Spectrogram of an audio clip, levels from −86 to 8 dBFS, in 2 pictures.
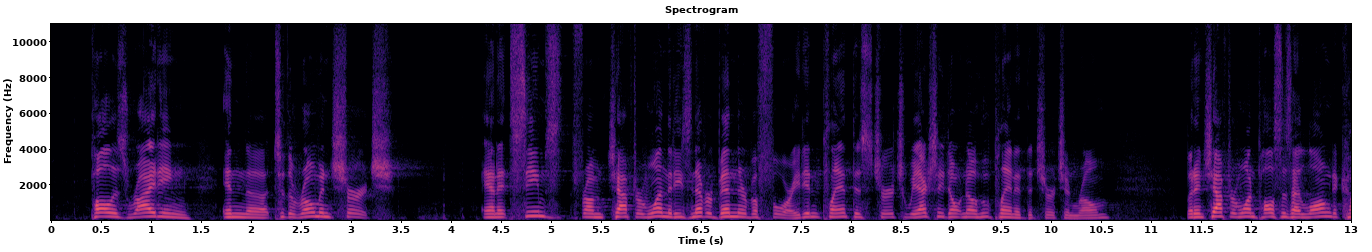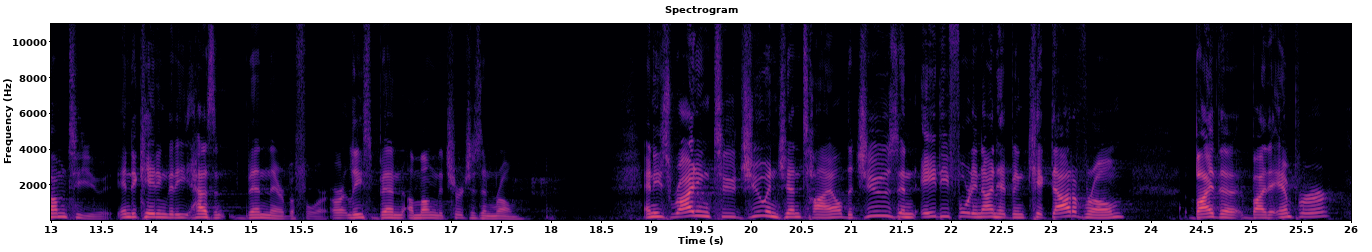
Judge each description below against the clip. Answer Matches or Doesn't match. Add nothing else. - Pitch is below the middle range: Doesn't match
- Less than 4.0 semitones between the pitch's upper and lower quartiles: Doesn't match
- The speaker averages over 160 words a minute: Matches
